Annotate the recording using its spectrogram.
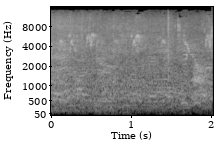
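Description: Indistinct children's voices and chatter with water splashing as kids play in a swimming pool.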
